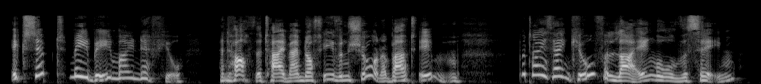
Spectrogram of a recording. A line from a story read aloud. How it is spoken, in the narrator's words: Lady Danbury said sharply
